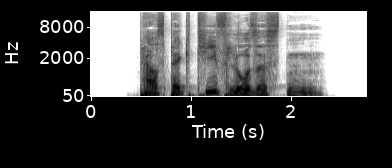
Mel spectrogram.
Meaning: 1. superlative degree of perspektivlos 2. inflection of perspektivlos: strong genitive masculine/neuter singular superlative degree
- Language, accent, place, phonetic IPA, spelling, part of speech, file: German, Germany, Berlin, [pɛʁspɛkˈtiːfˌloːzəstn̩], perspektivlosesten, adjective, De-perspektivlosesten.ogg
